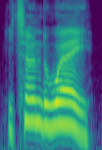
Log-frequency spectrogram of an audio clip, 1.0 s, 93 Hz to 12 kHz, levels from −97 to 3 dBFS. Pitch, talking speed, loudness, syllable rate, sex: 205 Hz, 175 wpm, -15 LUFS, 5.7 syllables/s, male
